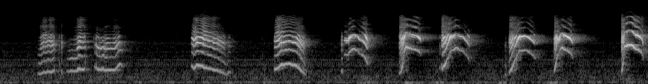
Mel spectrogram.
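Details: Naughty Alexandrine parrot letting out a rapid run of about ten harsh rising-and-falling squawks, spacing tightening toward the end, over a faint indoor hum.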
